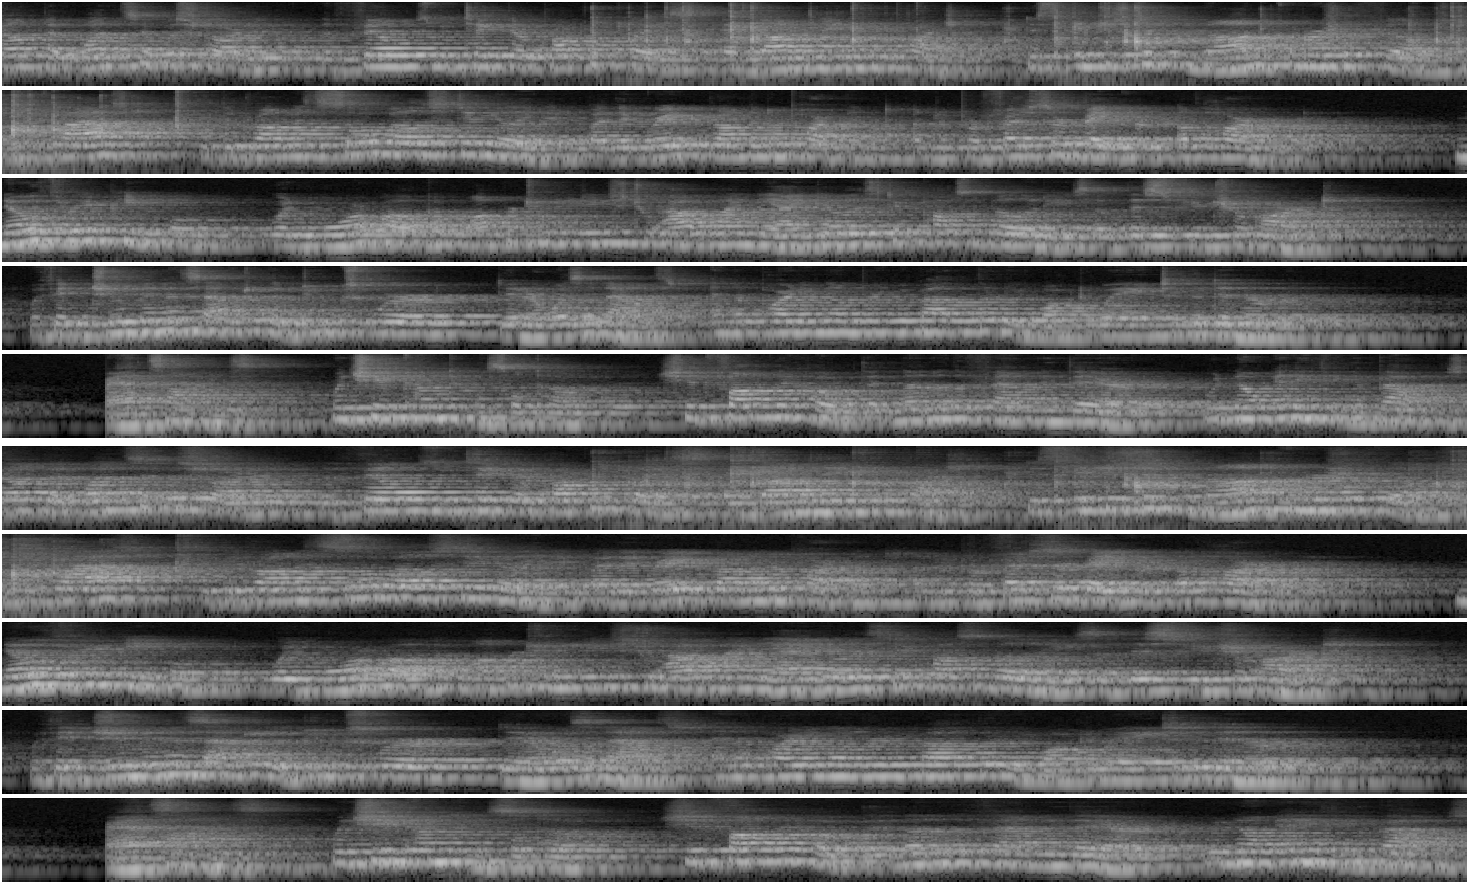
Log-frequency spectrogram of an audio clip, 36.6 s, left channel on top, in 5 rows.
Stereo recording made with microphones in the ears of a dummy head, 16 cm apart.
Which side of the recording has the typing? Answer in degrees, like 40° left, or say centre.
60° left.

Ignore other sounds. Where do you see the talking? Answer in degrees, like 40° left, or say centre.
70° left.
